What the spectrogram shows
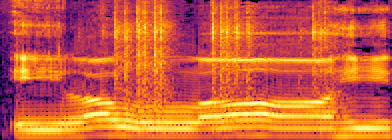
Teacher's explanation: langsung masuk ke lafaz lam jalalah karena depannya fathah maka dibaca tebal atau tafkhim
